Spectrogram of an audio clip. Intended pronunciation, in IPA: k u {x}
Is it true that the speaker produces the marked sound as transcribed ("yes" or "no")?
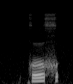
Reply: yes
